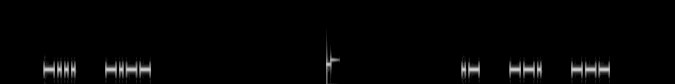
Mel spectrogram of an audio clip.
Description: Morse code, heard as a keyed tone, about 34 wpm, spaced as for 20 wpm, 690 Hz. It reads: BY AGO
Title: 3x Character Spacing - Top 500 Words - 35wpm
